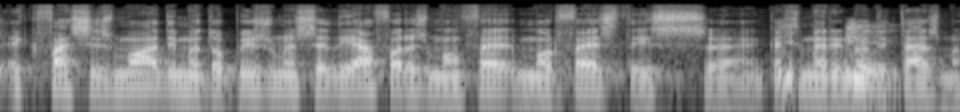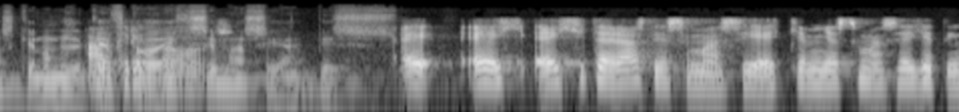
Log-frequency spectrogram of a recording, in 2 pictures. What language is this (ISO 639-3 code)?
ell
